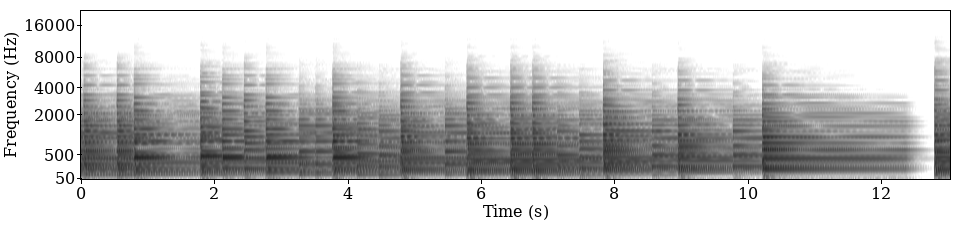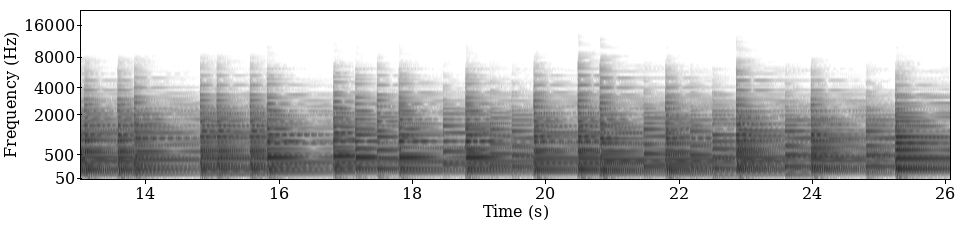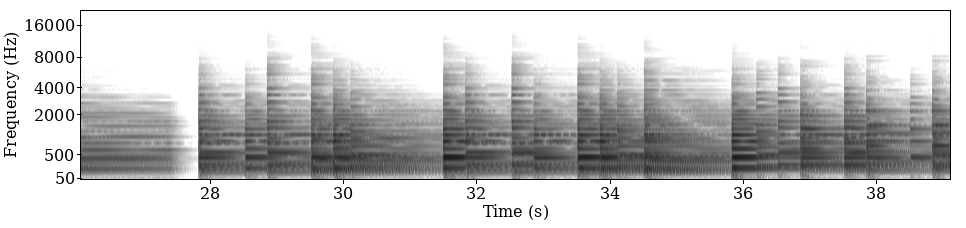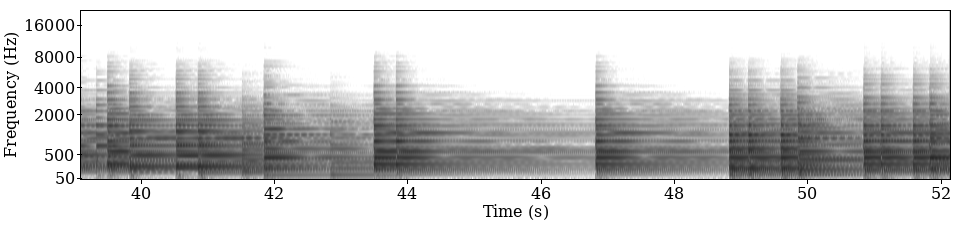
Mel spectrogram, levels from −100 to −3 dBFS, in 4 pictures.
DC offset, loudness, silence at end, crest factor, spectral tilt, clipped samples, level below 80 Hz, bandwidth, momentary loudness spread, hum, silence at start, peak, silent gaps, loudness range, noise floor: under 0.1%; -27 LUFS; 0 s; 18 dB; -8 dB/octave; under 0.1%; -64 dBFS; 6.6 kHz; 15 LU; none; 0 s; -8 dBFS; none; 5 LU; -51 dBFS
